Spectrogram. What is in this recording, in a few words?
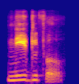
"needleful", Indian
